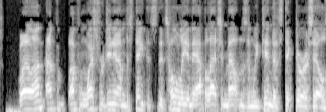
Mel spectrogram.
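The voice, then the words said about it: Strong Appalachian West Virginia accent. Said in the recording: “I apologize for my accent. ... it gets worse as I talk. ... I was born with it. I can't correct it.”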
